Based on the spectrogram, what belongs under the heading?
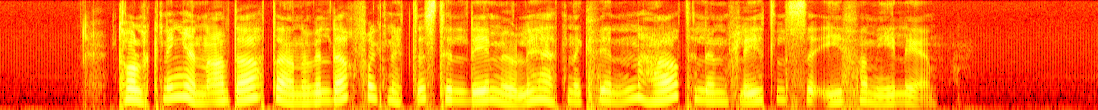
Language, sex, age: Norwegian, female, 19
